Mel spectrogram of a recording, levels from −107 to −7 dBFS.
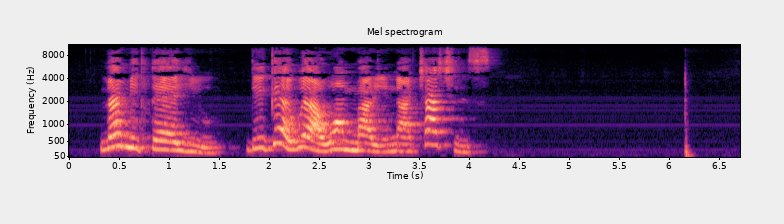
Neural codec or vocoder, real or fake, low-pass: none; real; 9.9 kHz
